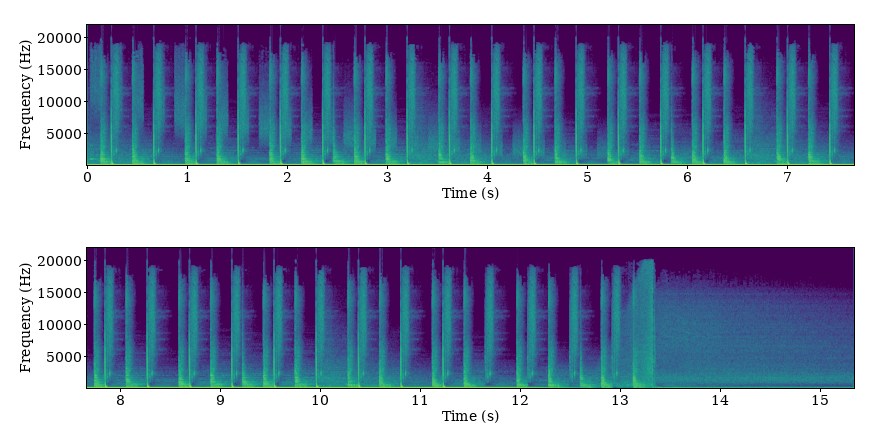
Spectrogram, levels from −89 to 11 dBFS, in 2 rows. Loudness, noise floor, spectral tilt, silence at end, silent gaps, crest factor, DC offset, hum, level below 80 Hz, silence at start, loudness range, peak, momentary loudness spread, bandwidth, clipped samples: -8 LUFS; -26 dBFS; -6.5 dB/octave; 0 s; none; 6 dB; under 0.1%; none; -6 dBFS; 0 s; 5 LU; 0 dBFS; 12 LU; 16 kHz; 0.2%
